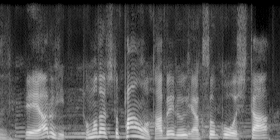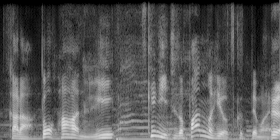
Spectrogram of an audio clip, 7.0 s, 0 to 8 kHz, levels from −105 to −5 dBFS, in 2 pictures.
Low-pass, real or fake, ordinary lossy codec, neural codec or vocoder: none; fake; none; codec, 16 kHz, 4 kbps, X-Codec, HuBERT features, trained on general audio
